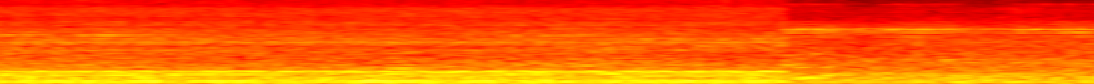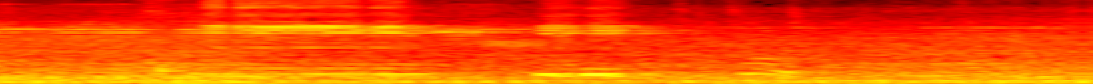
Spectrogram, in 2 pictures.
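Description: A steady motor hum with an even pitch cuts off suddenly about three seconds in. Then come a few short, high electronic beeps, about two and three seconds later, over traffic noise.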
